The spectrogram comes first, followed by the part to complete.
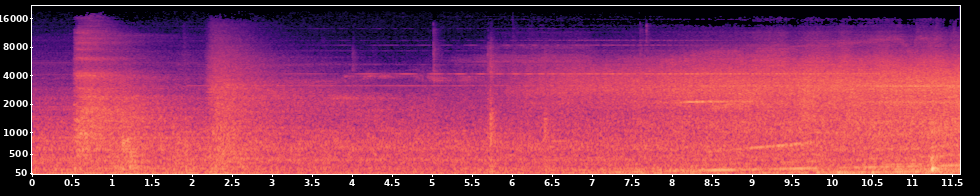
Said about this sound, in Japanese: まもなく2番ホームから門真市行きの電車が発車します。扉にご注意ください。 お待たせしました。門真市行き発車します。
